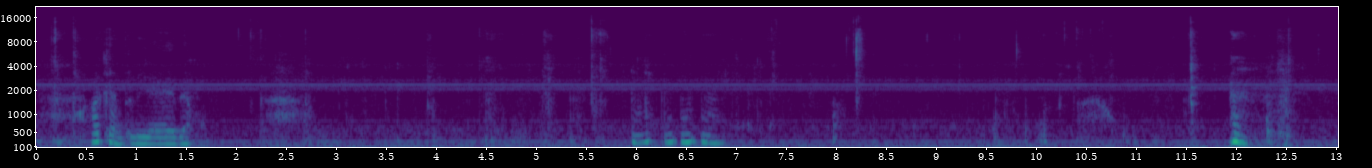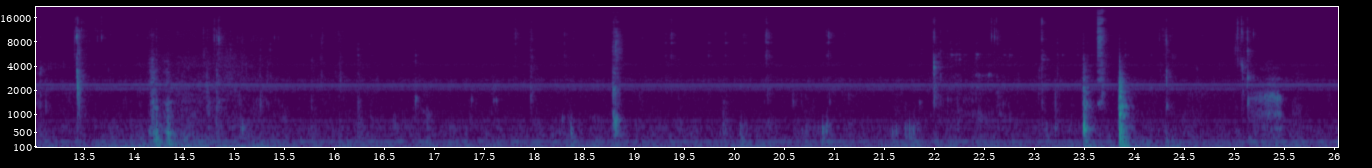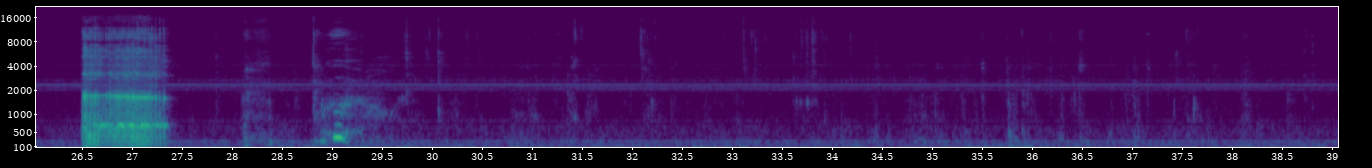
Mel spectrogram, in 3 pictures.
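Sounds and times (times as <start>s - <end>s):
quiet eating sounds: 1.6s - 25.8s, 26.5s - 39.0s
loud burp: 26.5s - 27.4s.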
